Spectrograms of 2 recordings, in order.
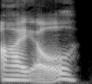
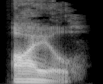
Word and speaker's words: aisle: It's called an aisle. The letter S is silent. Listen. Isisle. Isle.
